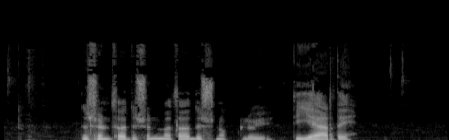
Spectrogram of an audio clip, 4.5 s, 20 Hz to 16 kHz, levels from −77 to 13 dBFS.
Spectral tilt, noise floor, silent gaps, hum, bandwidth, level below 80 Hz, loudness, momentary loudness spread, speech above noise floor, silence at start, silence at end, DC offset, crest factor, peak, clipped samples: -5.5 dB/octave; -61 dBFS; none; none; 11.5 kHz; -46 dBFS; -20 LUFS; 11 LU; 41 dB; 0.8 s; 1 s; under 0.1%; 22 dB; 0 dBFS; under 0.1%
